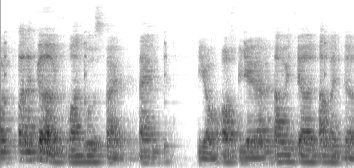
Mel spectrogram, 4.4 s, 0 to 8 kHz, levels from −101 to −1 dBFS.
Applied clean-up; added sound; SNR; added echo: neural mask model DeepFilterNet 3.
